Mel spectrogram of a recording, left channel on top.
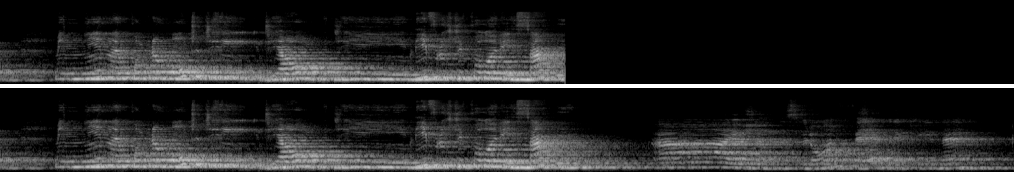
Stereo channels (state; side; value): drops out; left; at 5.7 s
